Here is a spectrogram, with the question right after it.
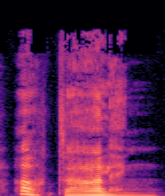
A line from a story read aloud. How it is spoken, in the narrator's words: Zira sighed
